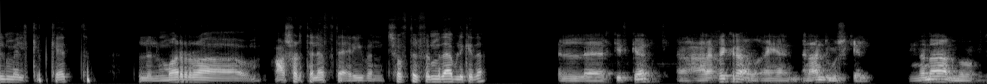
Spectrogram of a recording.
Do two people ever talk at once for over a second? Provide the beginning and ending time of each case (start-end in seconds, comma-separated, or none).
none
